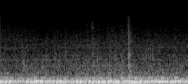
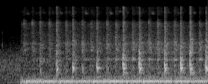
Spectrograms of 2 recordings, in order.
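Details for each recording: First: 1996 Ford Mustang in neutral after replacing the throw-out bearing sleeve: low, even idle with the clutch pedal released, with no knocking or pedal shudder as there was before the repair. Normal idle, clutch release healthy. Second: 1996 Ford Mustang drift car: really loud sharp knocks about four times a second over a steady low hum, from the transmission not the engine; worn throw-out bearing sleeve and pivot stud, fixed by replacing them.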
